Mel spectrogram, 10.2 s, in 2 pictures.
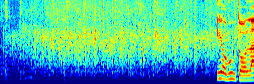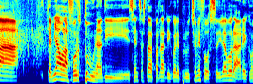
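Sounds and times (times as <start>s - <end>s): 
applause: 0.0s - 7.2s
speech: 4.3s - 10.1s.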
